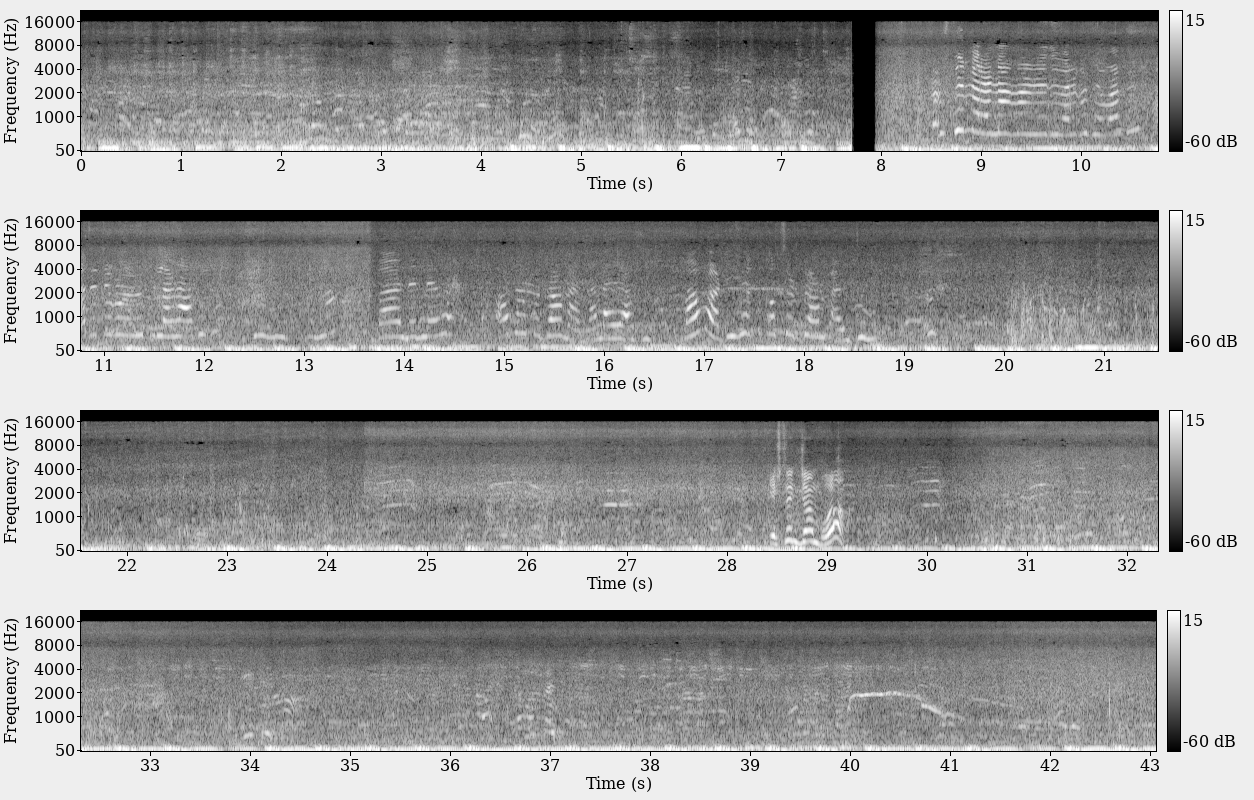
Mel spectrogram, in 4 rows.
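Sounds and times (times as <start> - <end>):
background music with bass: 0.0 - 43.0
water sloshing and splashing: 9.9 - 35.4.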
